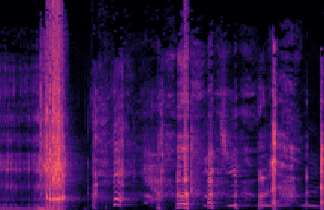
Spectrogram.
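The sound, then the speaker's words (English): A person imitates a snore with one loud, rough snort, a short burst near the start. It is followed by a string of quick, squeaky vocal sounds, like stifled laughter. “snore snap. Snore snap yep.”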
